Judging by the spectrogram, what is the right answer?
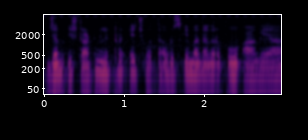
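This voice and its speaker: A young man teaching an English grammar lesson in Hindi, who calls his viewers "friends" again and again and reads the English rules out slowly. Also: mid-range voice, gravelly, darkish tone, a little hiss or hum, low-quality recording. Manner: repeats "friends" often, explains slowly.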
